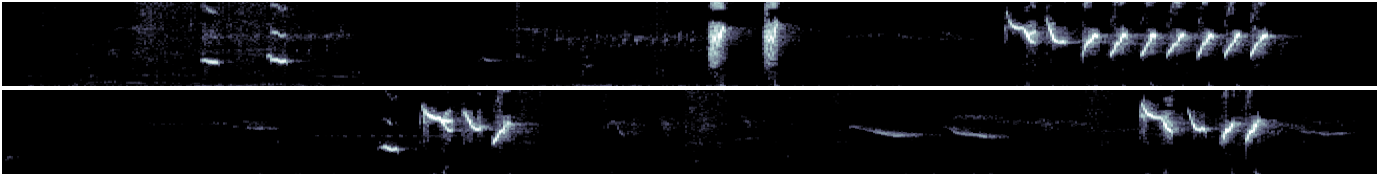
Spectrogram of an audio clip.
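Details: Olive-backed sunbird in energetic song with varied imitations of other birds: very high, rapid buzzy trills in bursts about a second long, separated by sharp, thin chips and slurred whistles. Faint low background rumble.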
